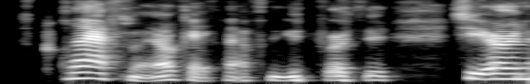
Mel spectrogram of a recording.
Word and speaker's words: Claflin: A proud graduate of a Chafflin University. Did I say it right? Chaplan. Claplin. Claflin.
